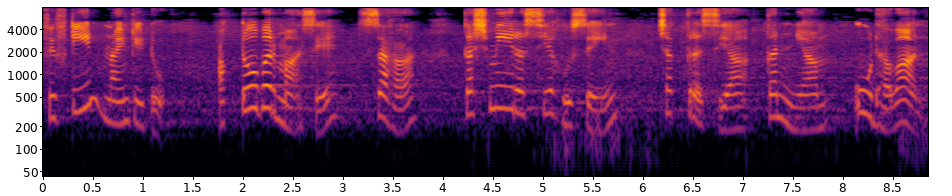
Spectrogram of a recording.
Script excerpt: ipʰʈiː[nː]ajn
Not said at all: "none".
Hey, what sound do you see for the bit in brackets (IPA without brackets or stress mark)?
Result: nː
